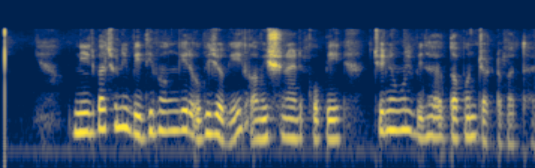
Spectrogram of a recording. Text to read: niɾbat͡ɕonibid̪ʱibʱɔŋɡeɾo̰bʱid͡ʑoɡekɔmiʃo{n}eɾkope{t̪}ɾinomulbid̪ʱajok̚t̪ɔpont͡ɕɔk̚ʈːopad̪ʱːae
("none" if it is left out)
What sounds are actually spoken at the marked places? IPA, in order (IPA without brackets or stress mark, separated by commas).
n, t̪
